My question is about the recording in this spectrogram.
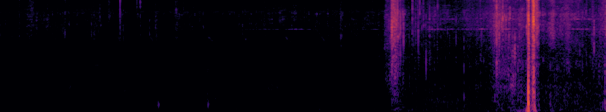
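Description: Near silence for about four seconds, then faint rustling noise with a few sharp clicks, the loudest about five seconds in.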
